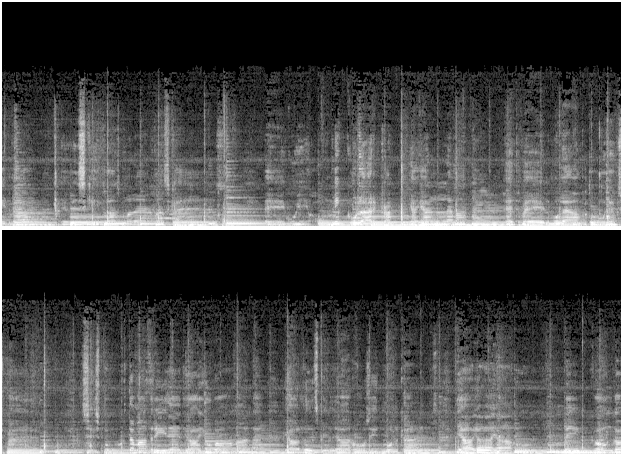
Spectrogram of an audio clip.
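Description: Acoustic guitar strummed steadily as accompaniment, with a man singing an Estonian song over it.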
